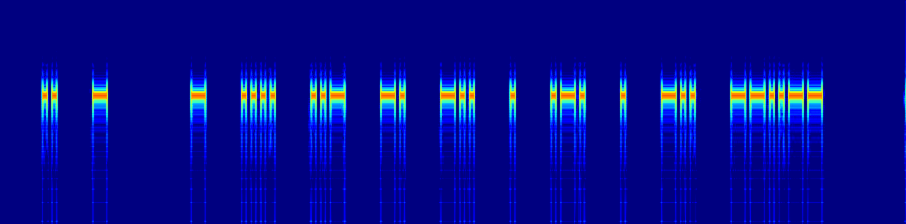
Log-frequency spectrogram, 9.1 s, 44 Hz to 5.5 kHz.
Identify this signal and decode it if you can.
Morse code, heard as a keyed tone, about 25 wpm, spaced as for 16 wpm, 700 Hz. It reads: IT THUNDERED,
